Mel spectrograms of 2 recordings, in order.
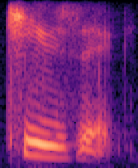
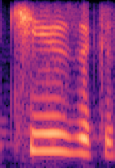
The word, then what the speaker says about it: Cusick: It's Rebecca McCurdy Cusick. And the Cusick is spelled just like music, but it's a C instead of an M.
